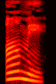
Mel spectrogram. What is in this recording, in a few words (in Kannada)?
"ಅಮೆ", Kannada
